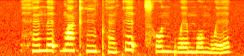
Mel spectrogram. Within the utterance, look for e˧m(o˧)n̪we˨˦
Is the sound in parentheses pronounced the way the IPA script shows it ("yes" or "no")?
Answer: yes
